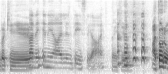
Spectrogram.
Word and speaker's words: Manihinea lynbeazleyae: I'm not going to attempt the pronunciation, but can you... Manihini Lyn Beazley.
